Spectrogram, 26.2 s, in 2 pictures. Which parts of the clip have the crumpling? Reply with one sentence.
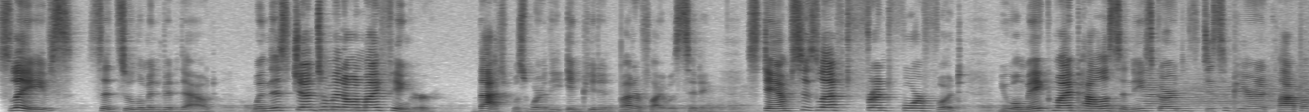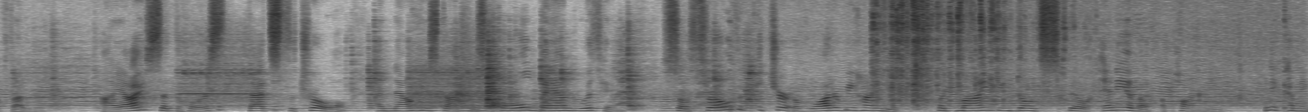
The crumpling can be heard from 21.8 to 24.0 s.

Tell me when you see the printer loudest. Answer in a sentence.
The volume of the printer peaks at 18 seconds.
